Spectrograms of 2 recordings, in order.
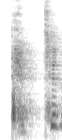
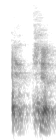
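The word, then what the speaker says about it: debt: 이거 발음이 얘들아 댑트가 아니야. 데트가 아니야. 어 데트야. 데트 B가 무음이야.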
